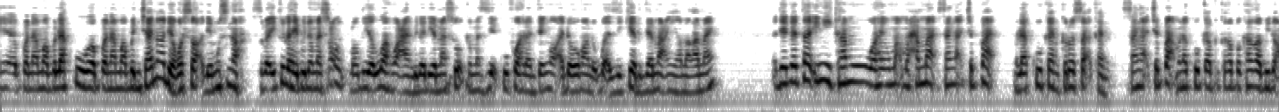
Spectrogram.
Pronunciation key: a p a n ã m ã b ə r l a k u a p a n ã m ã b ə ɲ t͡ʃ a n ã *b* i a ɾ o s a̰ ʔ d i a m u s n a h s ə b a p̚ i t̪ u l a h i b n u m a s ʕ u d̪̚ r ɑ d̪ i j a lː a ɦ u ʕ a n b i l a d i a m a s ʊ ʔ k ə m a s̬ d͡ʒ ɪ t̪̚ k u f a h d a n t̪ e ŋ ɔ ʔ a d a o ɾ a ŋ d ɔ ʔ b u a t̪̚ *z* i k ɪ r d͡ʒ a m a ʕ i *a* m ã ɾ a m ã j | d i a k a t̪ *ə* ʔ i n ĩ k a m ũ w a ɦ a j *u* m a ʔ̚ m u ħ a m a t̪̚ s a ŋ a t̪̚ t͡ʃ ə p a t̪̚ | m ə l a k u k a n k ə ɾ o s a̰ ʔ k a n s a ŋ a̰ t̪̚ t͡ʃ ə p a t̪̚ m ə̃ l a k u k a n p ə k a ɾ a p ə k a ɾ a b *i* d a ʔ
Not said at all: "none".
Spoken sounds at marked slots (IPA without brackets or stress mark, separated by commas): d, z, a, a, u, i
